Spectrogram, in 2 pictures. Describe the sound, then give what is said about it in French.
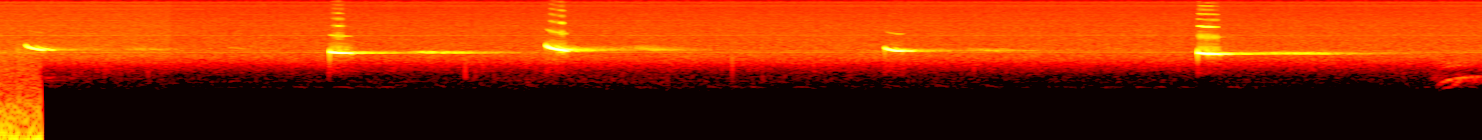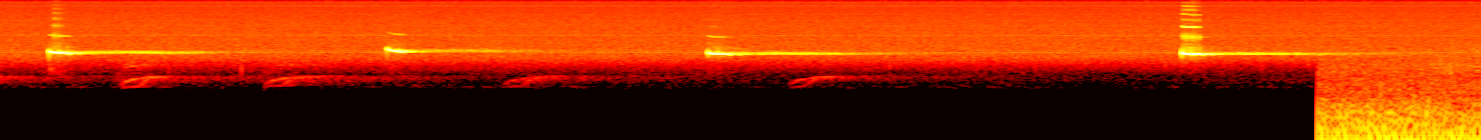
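Ultrasonic animal calls slowed tenfold: nine separate cries, each a sharp downward sweep settling into a high, steady, whistle-like tone, repeating every few seconds with a melodic quality against quiet hiss. “Ce qui donne une succession de cris plutôt mélodieux, ça devient musical, et l'expansion de temps laisse le temps à notre oreille de mieux apprécier s'il y a une modulation de fréquence, si la fréquence d'un son varie tout au long de sa durée, ou pas”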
